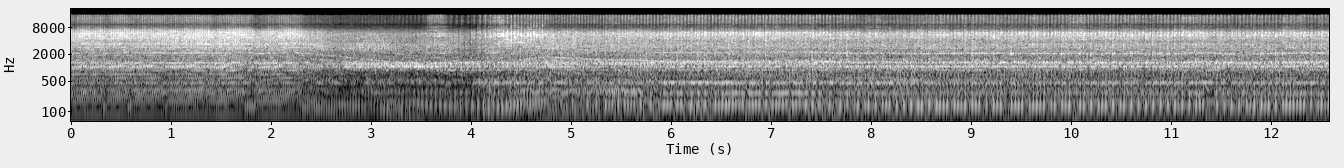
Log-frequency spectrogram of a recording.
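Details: Yasuka generator engine started after a long time unused, tested after a spark plug check and electrode gap adjustment: a steady, even small-engine drone with a constant beat and no misses or surging. It runs cleanly; fuel hose connections still need finishing.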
